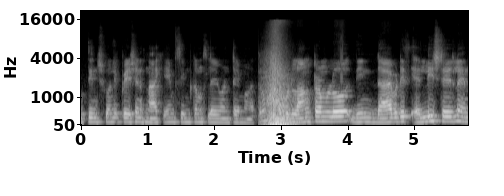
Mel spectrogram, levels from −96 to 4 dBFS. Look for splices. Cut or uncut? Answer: cut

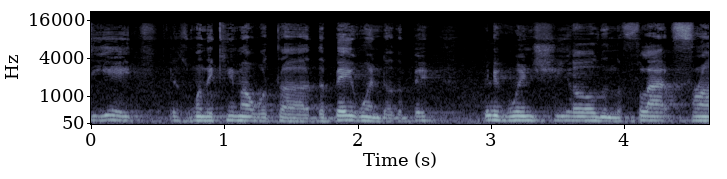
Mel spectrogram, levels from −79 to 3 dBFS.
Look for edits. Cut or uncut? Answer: uncut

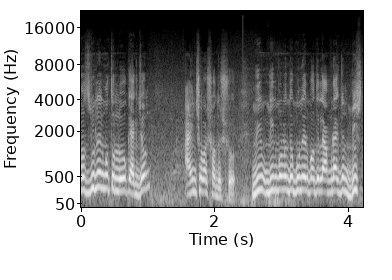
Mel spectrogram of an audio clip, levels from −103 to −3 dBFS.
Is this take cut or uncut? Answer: cut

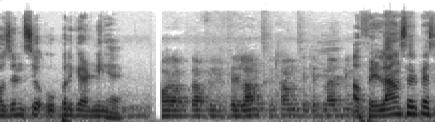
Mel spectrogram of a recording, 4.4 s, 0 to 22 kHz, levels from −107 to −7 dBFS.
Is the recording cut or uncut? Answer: cut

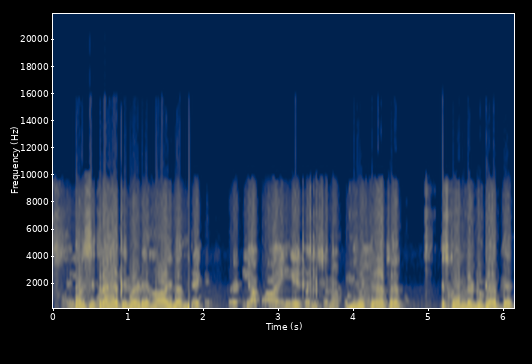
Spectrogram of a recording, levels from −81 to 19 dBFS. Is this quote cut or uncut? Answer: cut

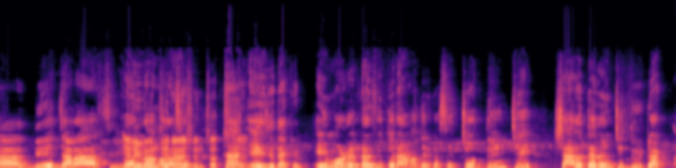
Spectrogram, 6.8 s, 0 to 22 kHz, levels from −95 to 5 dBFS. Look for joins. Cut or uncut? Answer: uncut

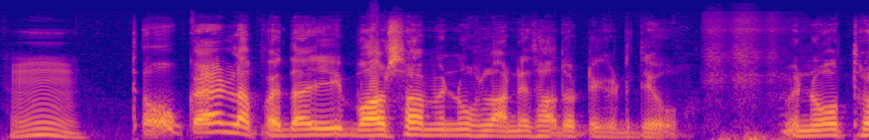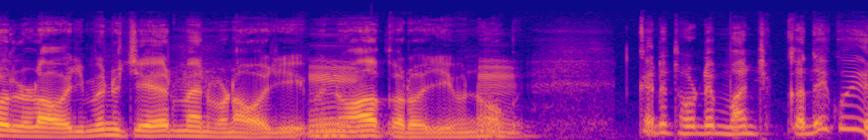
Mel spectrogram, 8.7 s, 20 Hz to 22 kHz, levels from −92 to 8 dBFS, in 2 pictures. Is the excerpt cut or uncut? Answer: cut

